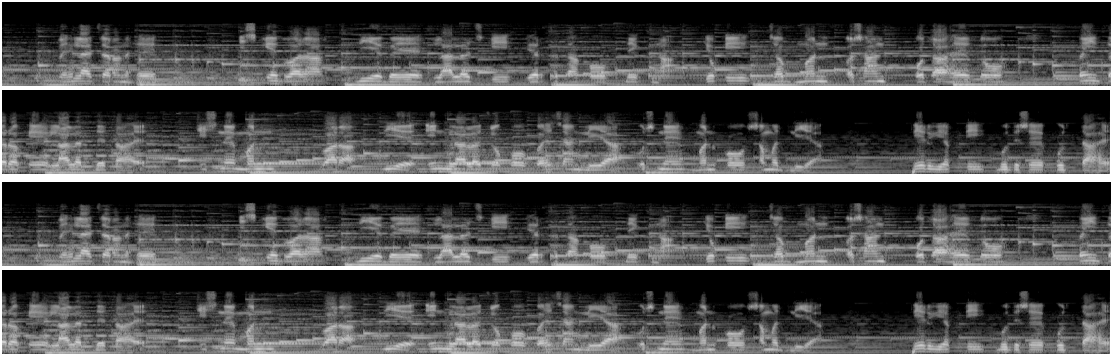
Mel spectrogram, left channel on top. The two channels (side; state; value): both; identical; correlation 1.00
